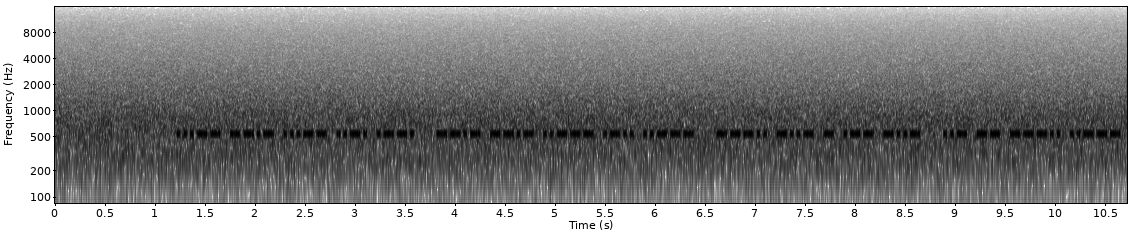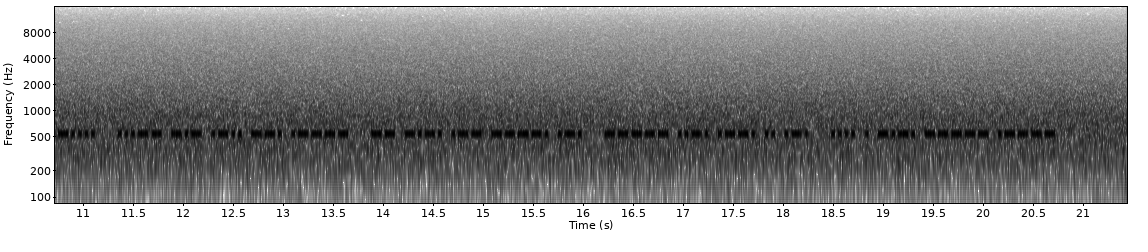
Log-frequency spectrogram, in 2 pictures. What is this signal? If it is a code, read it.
Morse code, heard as a keyed tone, machine-sent, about 36 wpm, 540 Hz, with heavy radio static and a narrow filter. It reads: 3Q3FP QQ2L2 8XTWX UM826 3KLG1 MCW9R 0FPIR HEC01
